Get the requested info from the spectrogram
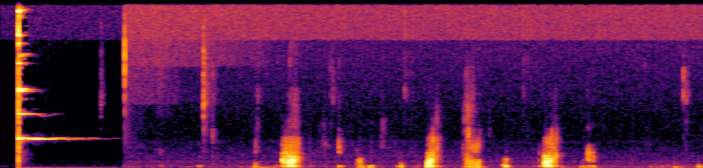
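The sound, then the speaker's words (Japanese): Glasses clink once in a toast, a bright ringing tone that fades over about a second, followed by quieter, irregular sounds like sipping and swallowing. “では、一週間出先でのお仕事になりますが、お互い頑張っていきましょう。乾杯。”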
